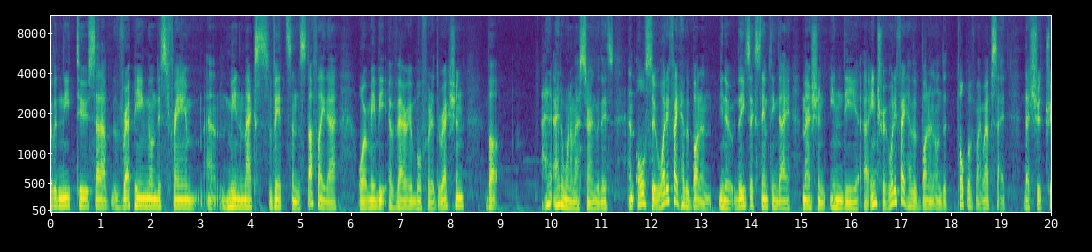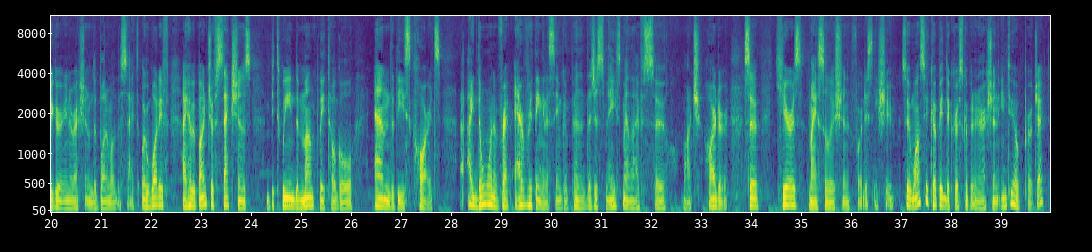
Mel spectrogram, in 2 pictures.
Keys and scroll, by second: 16.8 super+p, 17.5 shift+super+4, 18.9 Escape, 21.6 Escape, 23.3 shift+super+4, 24.2 space, 27.3 Escape.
